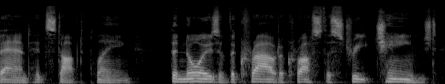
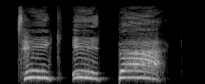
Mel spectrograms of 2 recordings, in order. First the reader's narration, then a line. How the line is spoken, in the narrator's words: It was a defiant yell, like a sound shouted into the surf or screamed off a cliff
